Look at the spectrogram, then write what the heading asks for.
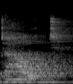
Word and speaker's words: doubt: नाउ अब यहाँ फिर से आप देखेंगे टी के ठीक पहले बी है तो हम बी को रीड नहीं करेंगे, बी हटाकर पढ़ेंगे DOUT। नाउ the word is डाउट, DOUT, डाउट।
